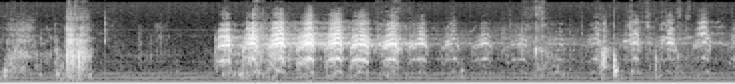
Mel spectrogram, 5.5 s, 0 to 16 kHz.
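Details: Harsh, rapid kak-kak-kak alarm from a peregrine falcon disturbed by people taking a sick-eyed chick from its nest, Barycz Valley, Poland, 2 May 2023. An isolated note is followed by a loud burst of about a dozen notes, then softer scattered calls.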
